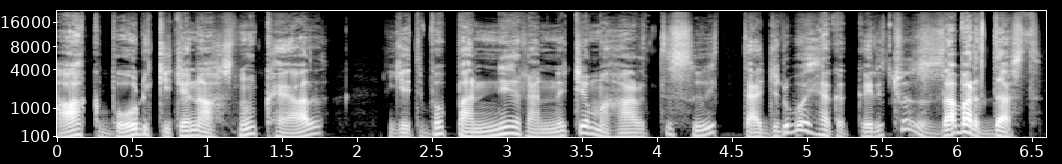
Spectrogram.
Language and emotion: Kashmiri, happy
